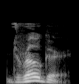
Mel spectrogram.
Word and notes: drogher: British English

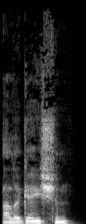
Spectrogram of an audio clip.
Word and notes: allegation: British English

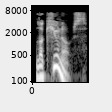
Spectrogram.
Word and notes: lacunose: British English

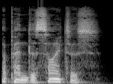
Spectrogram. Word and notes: appendicitis: British English

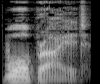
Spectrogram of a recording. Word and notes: war bride: British English

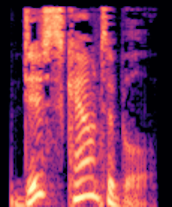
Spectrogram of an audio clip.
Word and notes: discountable: British English

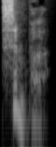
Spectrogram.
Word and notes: simper: British English

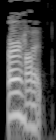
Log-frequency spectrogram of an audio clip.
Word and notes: arhat: British English

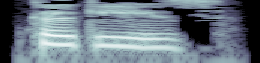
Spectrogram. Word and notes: cookies: British English

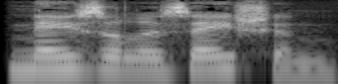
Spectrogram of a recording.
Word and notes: nasalization: American English

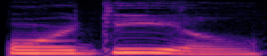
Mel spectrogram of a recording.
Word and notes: ordeal: American English

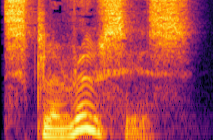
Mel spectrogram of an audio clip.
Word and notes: sclerosis: British English

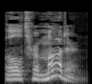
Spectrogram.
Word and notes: ultramodern: British English

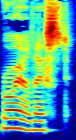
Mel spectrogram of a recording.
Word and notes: royalist: American English

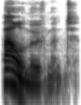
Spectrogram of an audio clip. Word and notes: bowel movement: British English

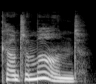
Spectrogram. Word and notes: countermand: British English

